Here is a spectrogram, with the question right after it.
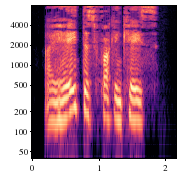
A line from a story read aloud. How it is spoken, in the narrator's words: he'll growl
